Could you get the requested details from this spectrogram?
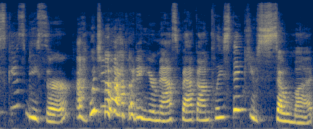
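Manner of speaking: sweetest, most polite syrupy voice. Retelling what she said to a man on her way back, retelling her put-on sweetest voice. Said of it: "with my sweetest voice say".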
